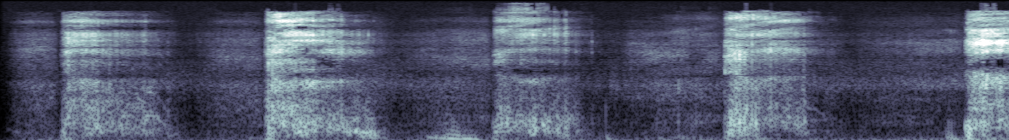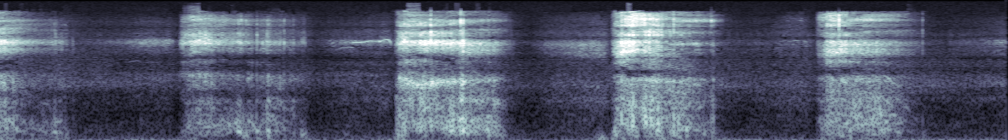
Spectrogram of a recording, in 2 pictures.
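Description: A dog makes rapid, repeated harsh snorting inhalations, about nine in ten seconds, typical of a reverse sneezing episode.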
